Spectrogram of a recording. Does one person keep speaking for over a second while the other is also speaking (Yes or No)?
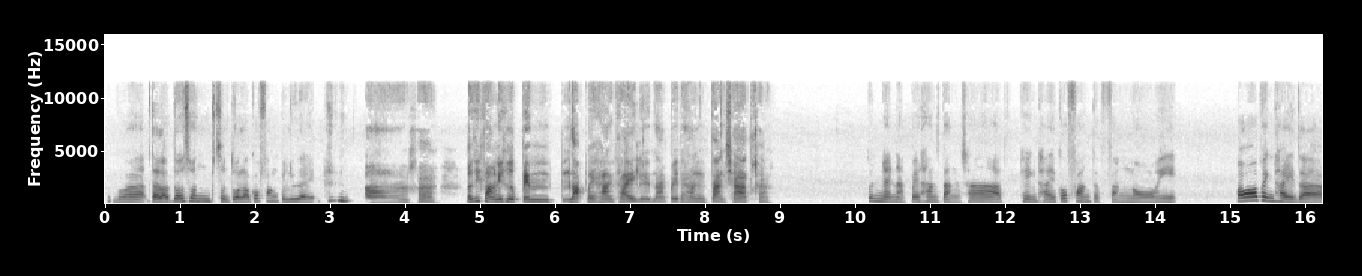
No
